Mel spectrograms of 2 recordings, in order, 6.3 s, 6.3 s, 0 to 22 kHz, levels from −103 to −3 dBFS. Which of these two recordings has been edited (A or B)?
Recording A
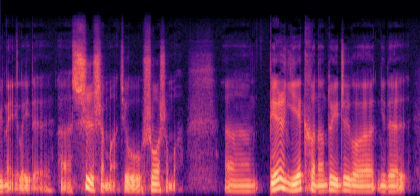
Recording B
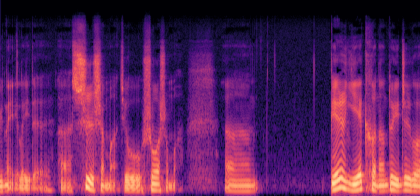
A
